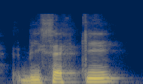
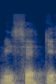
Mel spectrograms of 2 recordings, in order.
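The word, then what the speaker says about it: Wyszecki: Viseski, así es más o menos se pronuncia, ¿no?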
